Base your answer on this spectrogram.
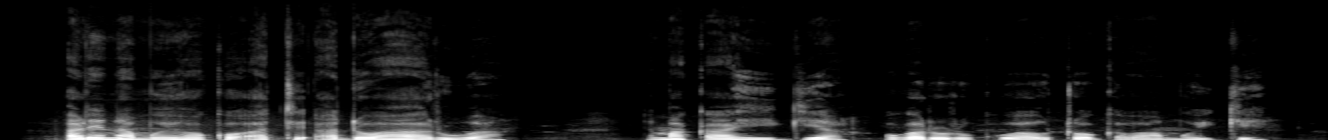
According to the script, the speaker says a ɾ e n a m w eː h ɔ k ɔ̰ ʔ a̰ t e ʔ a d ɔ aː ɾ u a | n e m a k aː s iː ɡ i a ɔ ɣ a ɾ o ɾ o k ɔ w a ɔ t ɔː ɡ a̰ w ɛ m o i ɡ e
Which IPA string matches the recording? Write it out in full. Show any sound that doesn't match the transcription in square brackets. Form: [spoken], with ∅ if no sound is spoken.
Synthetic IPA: a ɾ e n a m w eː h ɔ k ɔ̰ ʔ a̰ t e ʔ a d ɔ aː ɾ u a | n e m a k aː [h] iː ɡ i a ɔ ɣ a ɾ o ɾ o k [u] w a [o] t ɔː ɡ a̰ w [a] m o i ɡ e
